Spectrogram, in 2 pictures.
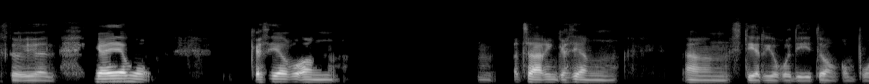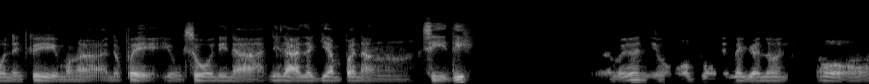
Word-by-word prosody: So 95 -2 0
'yun, 95 -2 -1 0.4
gaya 135 +1 +12
mo 130 -3 +1 1.0
kasi 135 - +3
ako 125 0 +5
ang 110 -1 -1 1.6
Hmm, 110 -2 -17 0.2
at - - -9
sa 115 - +8
akin 115 0 -3
kasi 110 -1 -1
ang 100 -2 -6 0.7
ang 100 -3 -3
stereo 95 -1 -1
ko 95 - -3
dito 175 -9 -2
ang 90 -3 -4
komponent 85 -2 -11
ko, - - -7
eh, 85 -5 -4
mga 75 0 -10 0.2
ano - - -14
pa, - - -3
eh, - - -8
'yung 80 -1 -15
Sony 85 0 -6
na 80 -1 -6
nilalagyan 90 0 -4
pa - - -3
ng 85 -1 -9 0.4
CD. 90 -1 -6 1.5
Alam - - -18
mo - - -10
'yun 105 0 -7
'yung 80 0 -15
komponent 85 -1 -15
na 90 - -5
gano'n, 85 +1 -8 0.4
oo. 85 - -7
95 Hz, 140 wpm, -23 LUFS, 85-105 Hz, 1.6 s, gaya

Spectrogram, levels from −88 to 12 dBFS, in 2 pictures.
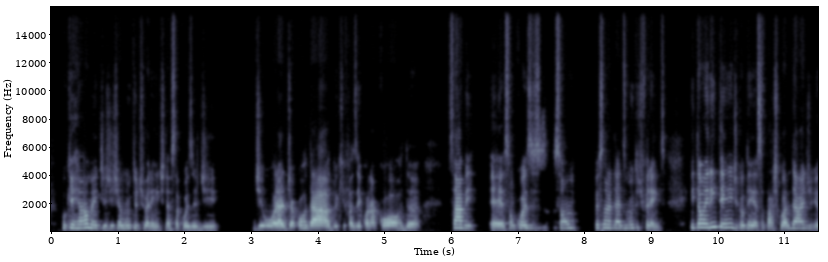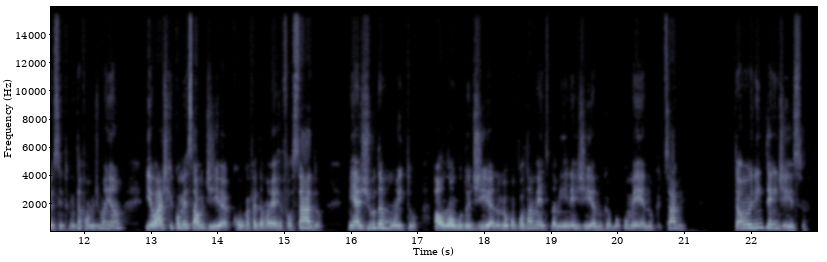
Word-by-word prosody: porque 250 +2 +1
realmente 250 -2 +2
a - - -2
gente 220 +1 -6
é - - +1
muito 230 +1 -3
diferente 200 -4 -4
nessa 200 0 -4
coisa 195 0 -1
de 195 +2 -8 0.5
de 210 +2 +1
o 210 - 0
horário 200 -1 +6
de 215 - +2
acordado, 215 -3 +5
o - - -6
que - - -15
fazer 200 -2 -2
quando 205 +1 -1
acorda, 210 -3 +1 0.4
sabe, 230 -6 +4 0.2
eh, 200 0 +3
são 225 +2 -5
coisas 235 +1 -2 0.2
são 255 0 -2 0.3
personalidades 255 -2 0
muito 260 +3 -6
diferentes. 215 -7 -4 0.4
Então 295 +2 +4
ele 295 +2 +5
entende 295 -5 +1
que - - -4
eu 225 - 0
tenho 225 -2 +1
essa 220 +1 -4
particularidade, 230 +2 0
eu 220 - -2
sinto 225 0 -9
muita 220 +3 -6
fome 230 -2 -4
de 225 - -8
manhã, 245 +1 -5 0.3
e - - -3
eu 230 - +5
acho 220 0 +5
que 265 - -7
começar 250 -2 +2
o - - -2
dia 220 -1 0
com 225 - -5
o - - -2
café 225 0 -3
da 215 -1 -2
manhã 205 0 +1
reforçado, 210 +2 +1 0.4
me 230 +1 0
ajuda 240 +4 +3
muito 225 -3 -3 0.2
ao 210 - +5
longo 220 +1 +4
do 230 0 -1
dia 220 0 +1
no 215 - -4
meu 220 +1 +1
comportamento, 230 0 -3
na 205 - -2
minha 205 0 -3
energia, 220 -1 -2
no 200 0 -8
que 215 - -9
eu 210 - -6
vou 210 0 -9
comer, 215 -3 -3
no 195 -1 -10
que - - -26
sabe? 245 -3 -4 0.7
Então, 250 +2 0
ele 265 +1 +1
entende 255 -7 -2
isso. 185 +1 -10
225 Hz, 210 wpm, -23 LUFS, 210-245 Hz, 0.7 s, horário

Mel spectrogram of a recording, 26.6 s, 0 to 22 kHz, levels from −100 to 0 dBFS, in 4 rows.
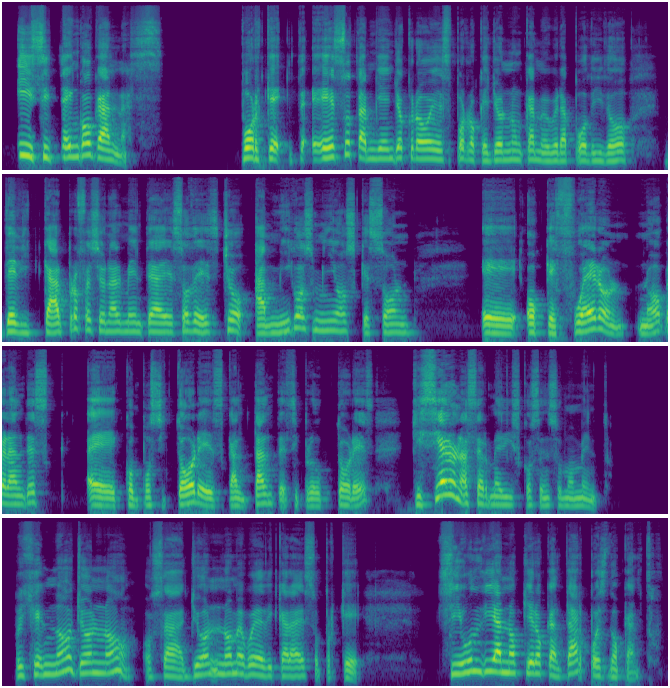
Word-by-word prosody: Y 255 -3 +6
si 225 -1 +1
tengo 225 +4 +2
ganas, 180 - 0 0.7
porque 210 - +5
de - - -6 0.2
eso 225 +5 +1
también 195 -5 0
yo 210 0 -1
creo 190 -2 +3
es 180 -2 -2
por - - -4
lo 170 - -4
que 155 - -5
yo 170 +2 +1
nunca 175 +1 -4
me 165 -3 -6
hubiera 155 0 -3
podido 155 +1 -2 0.3
dedicar 160 -1 +2
profesionalmente 180 -6 -3
a 170 - +4
eso. 170 +2 -2
De 175 -4 +1
hecho, 170 +4 -3
amigos 170 +12 -1
míos 190 -2 -5
que - - -8
son, 160 0 -5 0.7
eh, 150 -3 +5
o 165 0 +2
que 145 - +2
fueron, 175 - +3
¿no?, 140 +6 -2
grandes, 185 +2 -2 0.3
eh, 140 -2 +3
compositores, 150 +1 +1
cantantes 140 +7 -2
y - - -13
productores, 135 +2 -5 0.3
quisieron 305 - +6
hacerme 160 -3 -2
discos 150 0 -9
en 145 -1 -7
su 145 0 -10
momento. 140 -2 -8 0.7
Dije: 180 +3 -3
"No, 225 +8 -1
yo 220 +1 0
no, 230 +4 -3
o 155 - -13
sea, 165 -1 -2
yo 190 +4 -1
no 210 0 -2
me 215 - +1
voy 200 0 -2
a - - +3
dedicar 170 -1 -3
a 165 0 0
eso, 165 0 -9
porque - - -7 0.7
si 210 0 -2
un 255 +3 +2
día 255 -1 +7
no 225 -1 +1
quiero 220 -1 +1
cantar, 185 +5 -1
pues - - -4
no - - -6
canto". 485 - -13
175 Hz, 160 wpm, -22 LUFS, 155-210 Hz, 0.7 s, día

